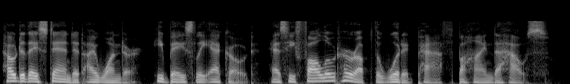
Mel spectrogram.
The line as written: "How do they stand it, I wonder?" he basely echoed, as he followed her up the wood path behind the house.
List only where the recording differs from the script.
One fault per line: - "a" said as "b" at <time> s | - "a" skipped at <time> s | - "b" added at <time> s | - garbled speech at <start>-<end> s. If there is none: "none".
- "wood" said as "wooded" at 3.8 s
